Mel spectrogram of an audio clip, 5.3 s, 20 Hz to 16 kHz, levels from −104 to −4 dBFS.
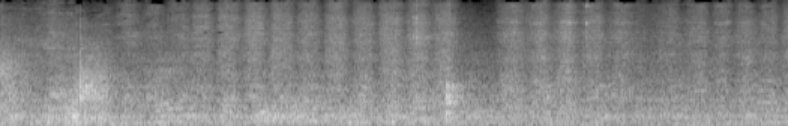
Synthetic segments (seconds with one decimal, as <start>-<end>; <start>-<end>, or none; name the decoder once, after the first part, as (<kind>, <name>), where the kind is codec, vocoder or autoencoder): none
